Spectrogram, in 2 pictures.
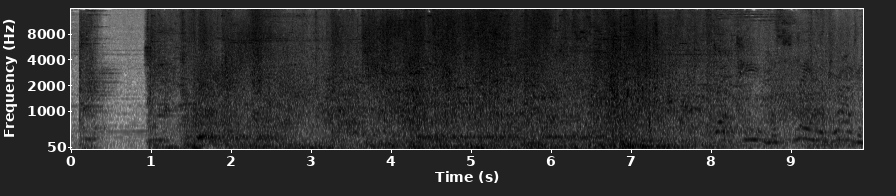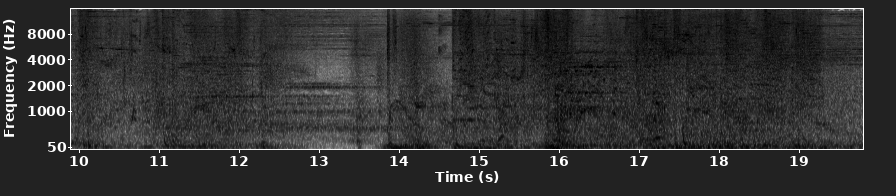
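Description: Game spell effects whoosh, crackle and boom during a battle.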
